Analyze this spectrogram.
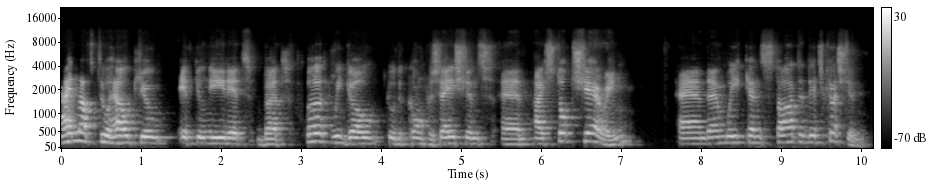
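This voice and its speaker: Slow, earnest Dutch-accented man on a video call. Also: a little high, a bit bright. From Netherlands. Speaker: webinar presenter. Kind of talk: casual webinar talk. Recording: echoey, distant from the mic.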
